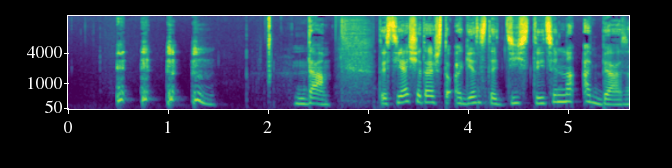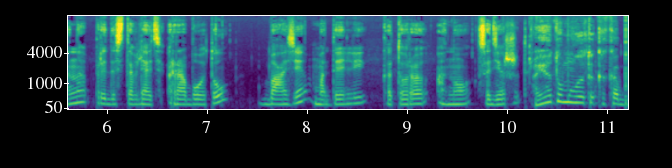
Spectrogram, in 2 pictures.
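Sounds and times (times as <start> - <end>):
person coughing: 0.5 - 1.6
breathing: 2.0 - 3.2
speech: 2.3 - 11.2.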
